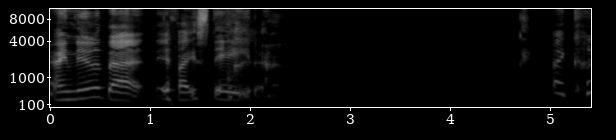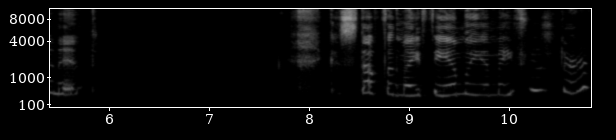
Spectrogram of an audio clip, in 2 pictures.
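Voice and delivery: very high, tearful crying voice. Explaining why she left home for school because of family troubles, crying. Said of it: "You do not have to apologize for tears".

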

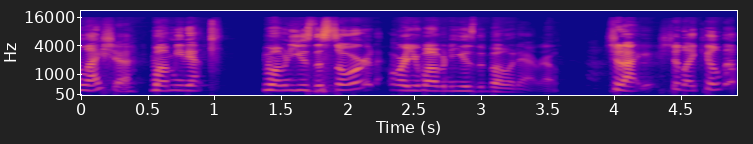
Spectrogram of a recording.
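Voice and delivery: mock-keen, excited, rushed, eager delivery. Telling the story where the king of Israel asks Elisha, acting out eager voice. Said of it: "you can just hear the eagerness in his voice".

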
